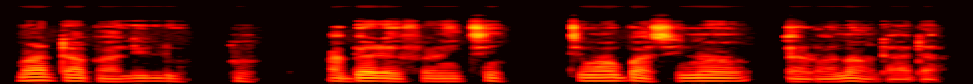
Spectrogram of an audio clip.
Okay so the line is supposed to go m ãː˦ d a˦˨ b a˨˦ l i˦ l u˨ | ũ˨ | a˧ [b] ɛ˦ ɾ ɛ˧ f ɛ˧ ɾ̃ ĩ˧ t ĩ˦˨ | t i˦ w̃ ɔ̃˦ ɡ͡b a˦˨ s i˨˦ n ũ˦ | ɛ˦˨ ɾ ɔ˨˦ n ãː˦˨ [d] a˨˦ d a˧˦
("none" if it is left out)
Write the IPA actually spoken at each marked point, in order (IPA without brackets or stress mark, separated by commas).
b, d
